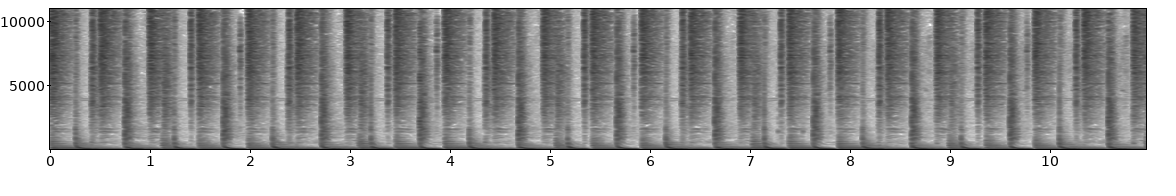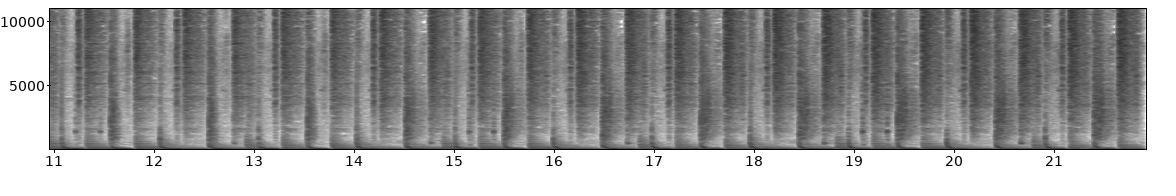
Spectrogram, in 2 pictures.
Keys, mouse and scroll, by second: 3.1-21.9 drag, 4.6 n, 7.9 n, 12.8-14.1 shift+middle drag, 13.5 right click, 15.3 n, 18.1 n.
